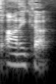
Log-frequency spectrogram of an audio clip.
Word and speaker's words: Annika: My first name is pronounced Annika.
